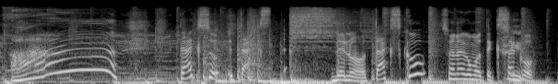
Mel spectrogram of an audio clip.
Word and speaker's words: Taxco: Eh, digamos, se escribe Taxco, pero acá la gente habla de Tlaxco. Le ponen una L entre el medio, lo pronuncian como Tlaxco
